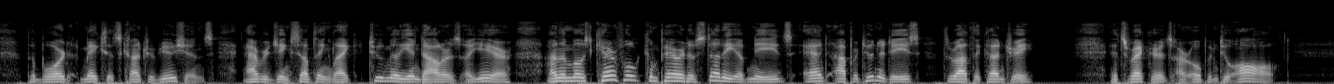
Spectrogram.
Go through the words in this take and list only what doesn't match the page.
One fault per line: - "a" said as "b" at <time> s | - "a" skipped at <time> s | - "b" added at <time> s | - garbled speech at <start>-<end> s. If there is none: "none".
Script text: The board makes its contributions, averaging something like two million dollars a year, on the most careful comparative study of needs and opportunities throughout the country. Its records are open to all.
none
